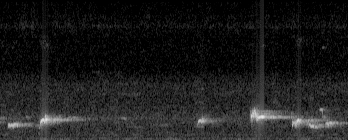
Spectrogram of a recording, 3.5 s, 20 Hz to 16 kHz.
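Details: On a Sunday morning, 30 August 2015, a bulbul sings near a female fluffing her feathers. Short fluty whistles, some rising and some falling, come in two loose groups with quiet moments between them.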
